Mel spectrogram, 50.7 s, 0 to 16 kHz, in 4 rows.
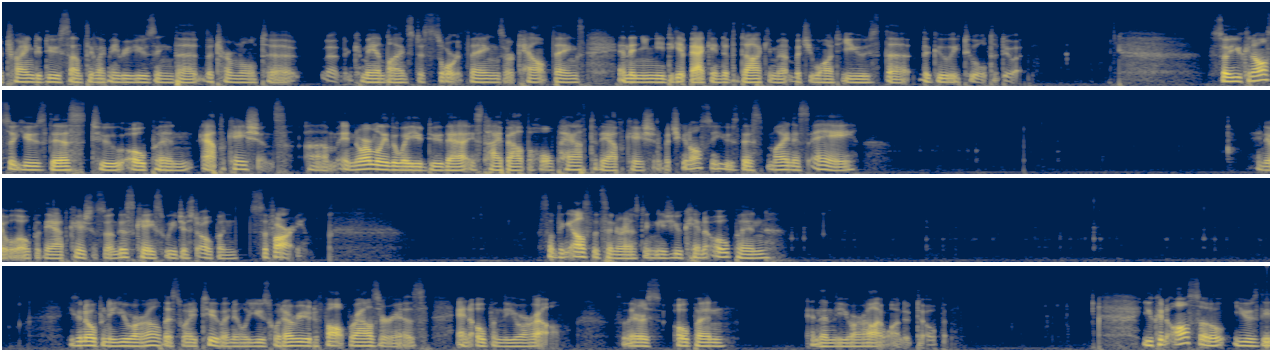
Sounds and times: Speech: 0.0s - 10.4s, 12.2s - 21.3s, 25.2s - 28.5s, 30.8s - 33.2s, 38.8s - 45.4s, 46.1s - 47.7s, 49.5s - 50.7s.

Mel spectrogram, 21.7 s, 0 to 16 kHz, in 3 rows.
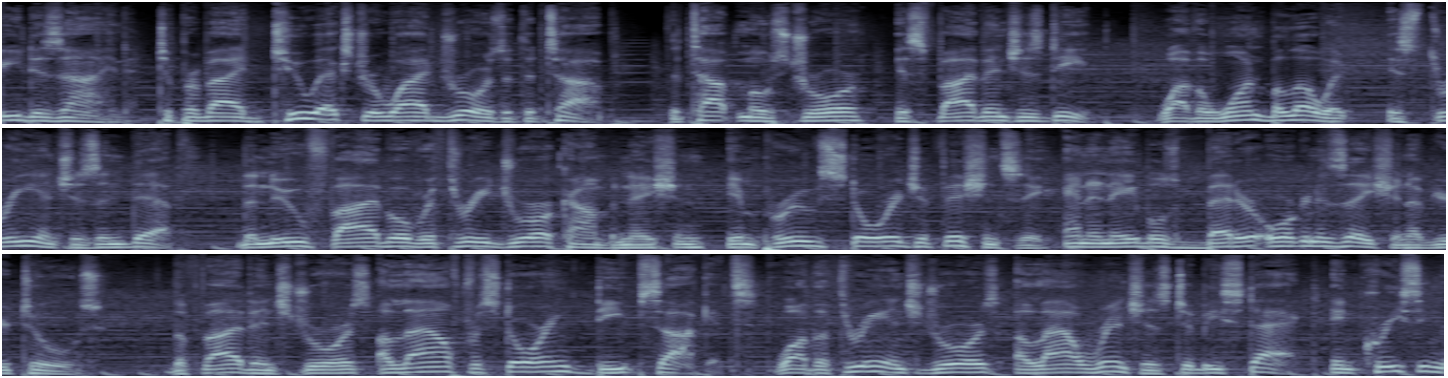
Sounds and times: Music: 0.0s - 21.6s
Speech: 0.0s - 21.6s.

